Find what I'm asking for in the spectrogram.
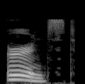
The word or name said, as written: Ernst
